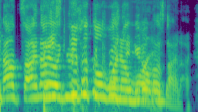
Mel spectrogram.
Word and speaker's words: Sinai: it was like it's Sinai. It's Sinai, dude. Like are you blind? You're such a Christian, but you don't know Syinai. That's like Mount Si. You don't know Sinai.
